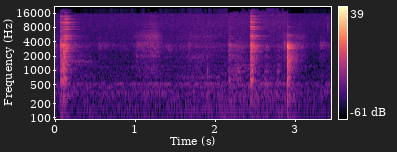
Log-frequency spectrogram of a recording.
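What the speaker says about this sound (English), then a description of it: "I got these spoons to put in my jars because they fit." Metal soup spoons clink against glass jars while elderberry syrup is being made: three sharp, bright clinks spread over a few seconds, close by, separated by quiet handling noise.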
